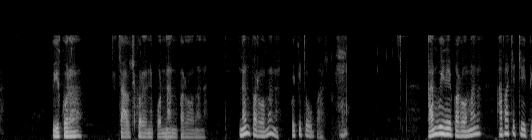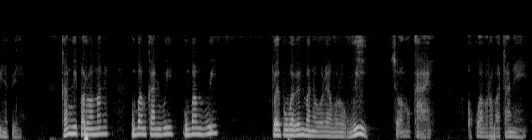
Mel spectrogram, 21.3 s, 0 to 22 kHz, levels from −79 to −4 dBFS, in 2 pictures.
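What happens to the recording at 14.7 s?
At 14.7 s the speech carries a gritty hiss that tracks its loudness, with heavy codec damage and nothing above 7.7 kHz. This is 4-bit ADPCM compression, present throughout the clip, and its sound fits a 64 kbps rate. Each sample is stored as a coarse 4-bit step from a prediction, so the error rides along as broadband noise.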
